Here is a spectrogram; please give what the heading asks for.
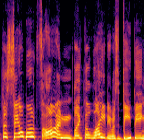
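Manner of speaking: high, slow, bewildered; confused high voice. Retold or imitated. Calling her husband from the car, high and confused. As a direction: stretch it out, lost and puzzled. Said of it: "I'm like".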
